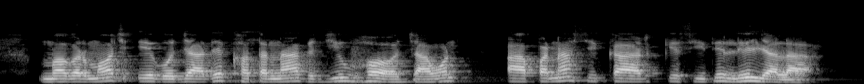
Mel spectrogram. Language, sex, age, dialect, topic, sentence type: Bhojpuri, male, 25-30, Southern / Standard, agriculture, statement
